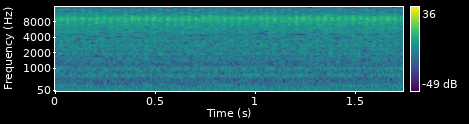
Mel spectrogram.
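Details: 2005 Astra 2.0 8-valve engine idling after replacing a damaged spark plug whose core was spinning, which had caused a typewriter-like clatter. Now a smooth, even idle with a steady low hum and no ticking or knocking: problem solved.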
